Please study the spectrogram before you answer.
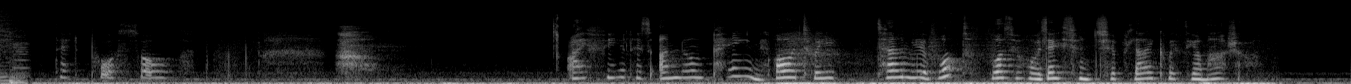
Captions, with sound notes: That poor soul. *sighs* I feel his unknown pain. Audrey, tell me, what was your relationship like with your mother?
